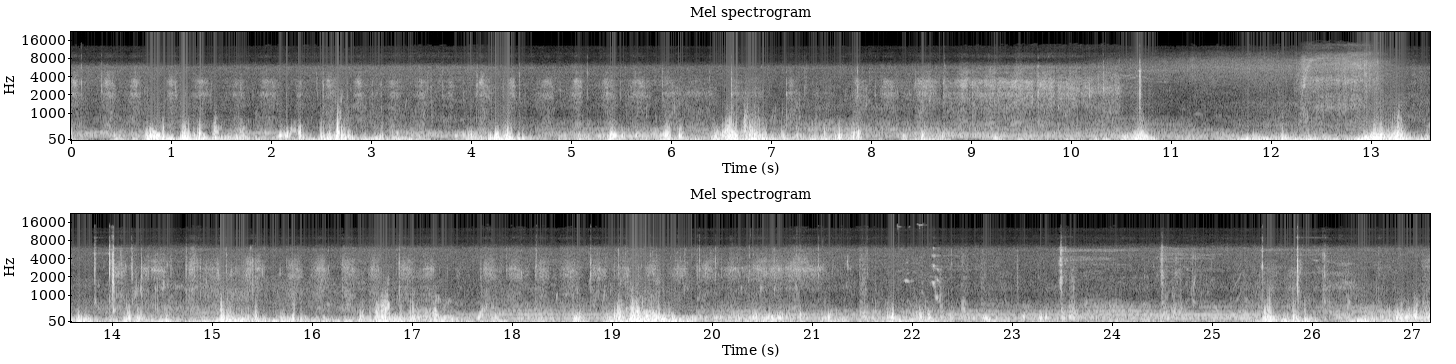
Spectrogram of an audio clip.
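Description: Wind buffets loudly in gusts outdoors.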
